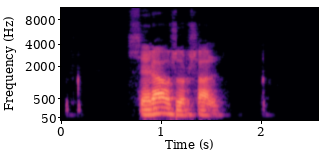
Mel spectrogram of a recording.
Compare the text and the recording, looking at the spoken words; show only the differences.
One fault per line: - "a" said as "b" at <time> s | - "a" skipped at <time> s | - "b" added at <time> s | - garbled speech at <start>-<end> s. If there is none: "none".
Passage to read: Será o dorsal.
none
